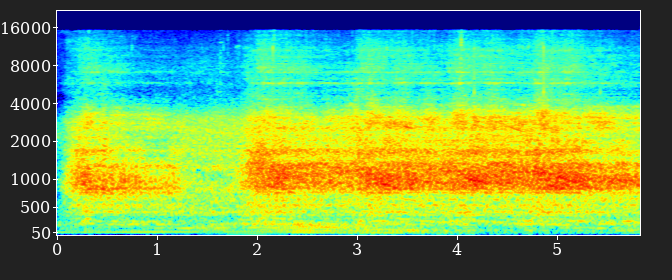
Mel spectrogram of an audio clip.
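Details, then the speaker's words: Honda Vario 125 scooter CVT noise before repair, engine running: steady rough grinding hum rising slightly with revs, traced to the rear pulley clutch bearing rather than the final reduction gear. "Nah, jadi gini teman-teman ya, bagian puli ini bagian manakah yang bisa menimbulkan suara yang seperti suara gigi rasio tadi?"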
